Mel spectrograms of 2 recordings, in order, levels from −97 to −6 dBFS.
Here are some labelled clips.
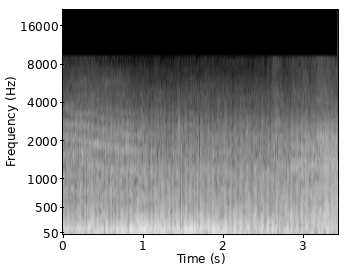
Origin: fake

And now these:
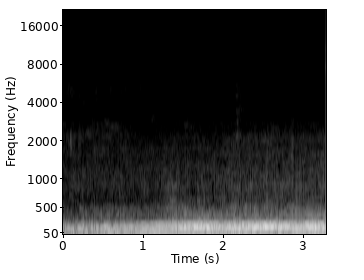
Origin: fake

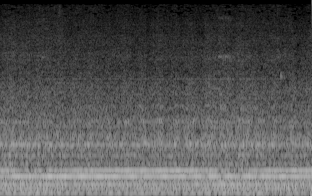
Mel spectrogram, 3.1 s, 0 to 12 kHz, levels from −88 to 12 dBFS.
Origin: real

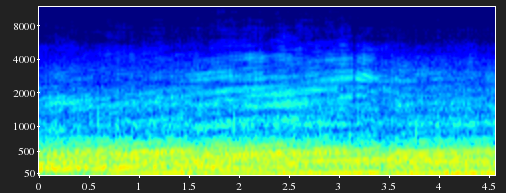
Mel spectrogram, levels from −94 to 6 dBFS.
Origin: fake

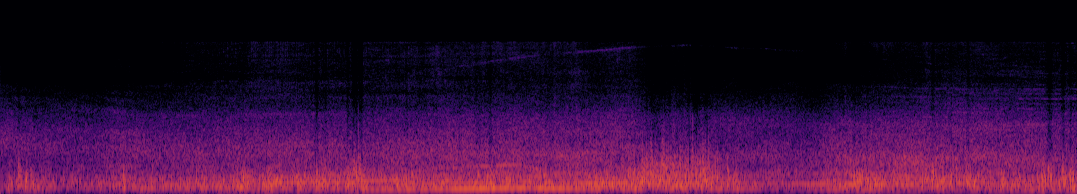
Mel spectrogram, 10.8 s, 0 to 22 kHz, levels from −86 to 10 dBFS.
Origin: real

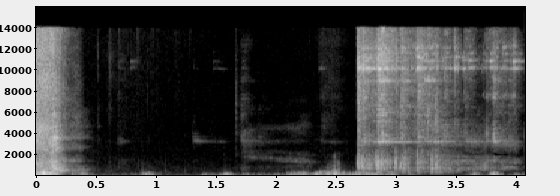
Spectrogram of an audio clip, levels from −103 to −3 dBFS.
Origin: real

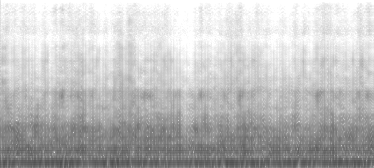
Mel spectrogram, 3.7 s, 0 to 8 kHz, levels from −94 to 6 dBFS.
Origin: fake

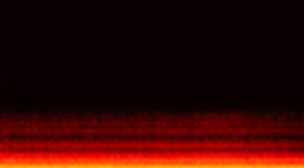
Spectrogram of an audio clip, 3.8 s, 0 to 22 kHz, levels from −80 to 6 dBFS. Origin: fake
